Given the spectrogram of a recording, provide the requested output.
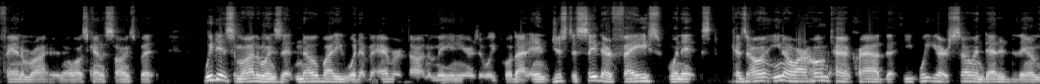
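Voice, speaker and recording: A middle-aged man talks in a chatty, long-winded storytelling style. His voice sits at an average pitch for a man. The sound is dry, with almost no room in it. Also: a bit bright, no room sound, rough recording. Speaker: rock singer, guest. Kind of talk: casual anecdotal storytelling.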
